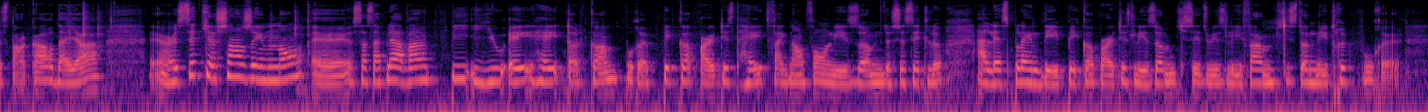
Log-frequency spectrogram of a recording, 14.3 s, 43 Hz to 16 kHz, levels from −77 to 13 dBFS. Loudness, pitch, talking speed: -22 LUFS, 200 Hz, 200 wpm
